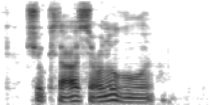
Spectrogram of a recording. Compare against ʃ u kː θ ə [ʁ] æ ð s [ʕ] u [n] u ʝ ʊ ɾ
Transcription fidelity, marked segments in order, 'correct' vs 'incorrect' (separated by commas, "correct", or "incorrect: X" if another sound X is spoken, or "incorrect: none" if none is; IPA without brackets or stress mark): correct, correct, correct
